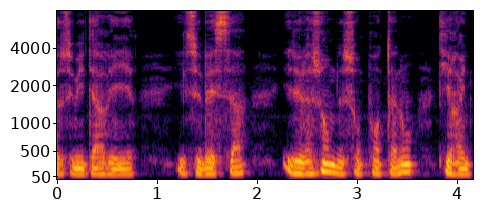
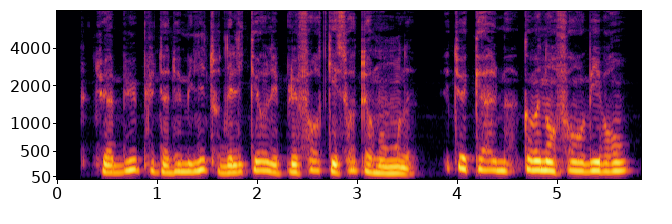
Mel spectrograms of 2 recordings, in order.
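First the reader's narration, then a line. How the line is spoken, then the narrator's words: Exclaiming. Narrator (French): s'écria-t-il enfin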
